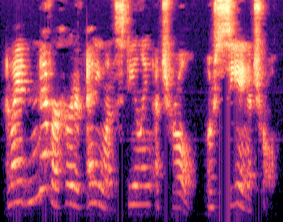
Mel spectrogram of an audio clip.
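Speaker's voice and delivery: usual speaking voice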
